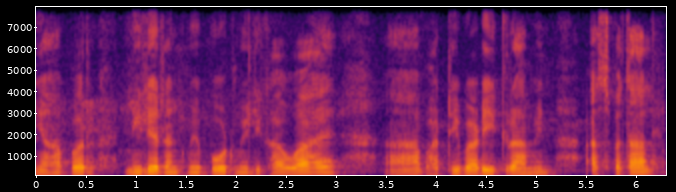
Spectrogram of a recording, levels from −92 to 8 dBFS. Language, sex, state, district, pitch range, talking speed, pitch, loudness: Hindi, male, West Bengal, Alipurduar, 120-125 Hz, 135 wpm, 120 Hz, -21 LUFS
